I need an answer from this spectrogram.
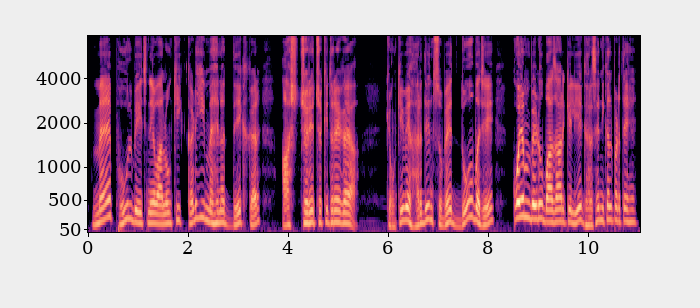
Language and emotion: Hindi, surprised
